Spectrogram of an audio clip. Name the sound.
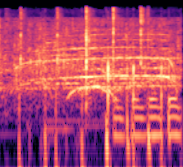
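applause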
